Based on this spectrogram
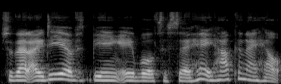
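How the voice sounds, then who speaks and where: A woman speaks with an American accent at a moderate pace. Her pitch is fairly low, and the background is quiet. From US, child of Chinese immigrants. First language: Cantonese. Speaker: author and leadership consultant. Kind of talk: interview conversation. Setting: live stream. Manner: animated.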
